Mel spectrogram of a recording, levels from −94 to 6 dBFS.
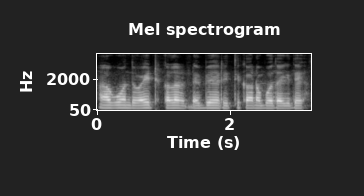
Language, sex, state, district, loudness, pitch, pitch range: Kannada, male, Karnataka, Koppal, -16 LUFS, 140 Hz, 135-145 Hz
